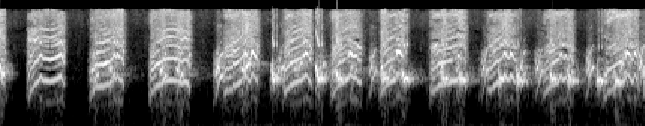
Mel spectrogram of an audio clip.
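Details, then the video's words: Yellow-vented bulbul noisy luring calls: quick run of separate bubbly notes, about two or three per second, growing denser and more run-together toward the end. "suara pikat burung trucuk ribut"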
